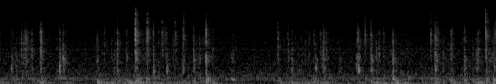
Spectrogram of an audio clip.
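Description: Typing on a computer keyboard: irregular keystroke clicks in short runs with brief pauses.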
